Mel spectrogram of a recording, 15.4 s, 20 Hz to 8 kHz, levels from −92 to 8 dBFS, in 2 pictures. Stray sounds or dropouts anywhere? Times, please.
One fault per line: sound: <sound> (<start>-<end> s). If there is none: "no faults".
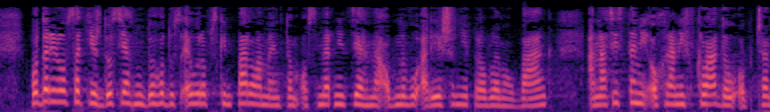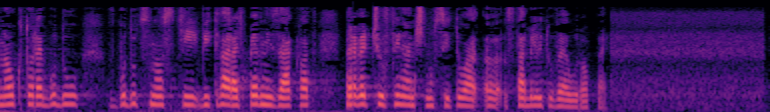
no faults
